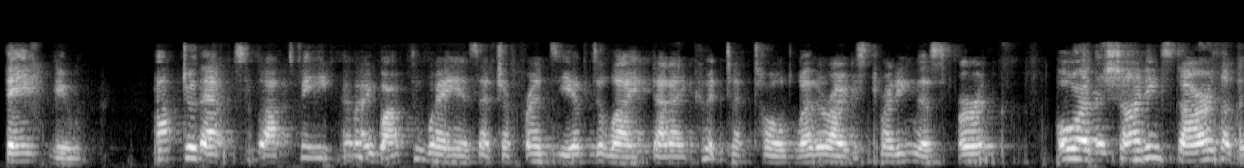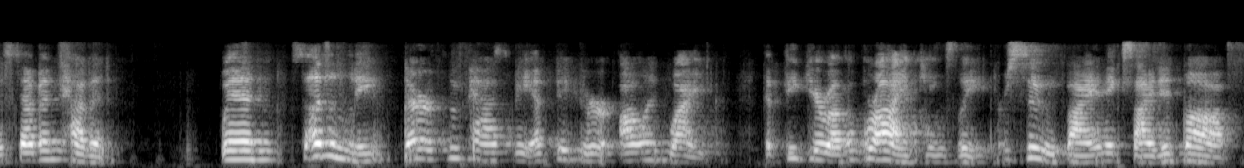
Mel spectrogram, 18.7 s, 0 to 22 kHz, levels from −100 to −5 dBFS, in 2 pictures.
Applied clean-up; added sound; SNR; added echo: neural mask model DeepFilterNet 3.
